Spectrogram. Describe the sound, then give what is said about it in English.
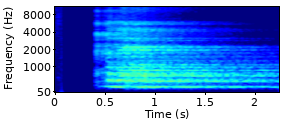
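A vocal processed with a long-tail reverb set fully wet and reversed, heard as a brief blip followed by a smooth, low harmonic drone that swells in and then slowly fades away. “Now add a reverb with a long tail onto it and make sure the wet is all the way up to 100%. Now reverse the vocal by pressing R on your keyboard.”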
